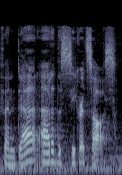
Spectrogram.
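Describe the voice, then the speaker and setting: A woman's voice: mid-range voice, slow pace. An actress playing a young female explorer in a video game, casual, wry and direct. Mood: curious, wry. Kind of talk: scripted video game dialogue. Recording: reverberant space, clear background noise.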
